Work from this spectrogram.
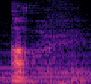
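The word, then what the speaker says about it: あ: This is the It's the equivalent of the English of the vowel A in English. We pronounce this one as ah.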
